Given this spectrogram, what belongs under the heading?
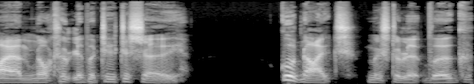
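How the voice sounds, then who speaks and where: A man puts on a booming, raspy character voice at fairly low pitch and a fairly slow pace. The recording is very clean with a silent background. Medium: read story. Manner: flat, formal, literal.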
